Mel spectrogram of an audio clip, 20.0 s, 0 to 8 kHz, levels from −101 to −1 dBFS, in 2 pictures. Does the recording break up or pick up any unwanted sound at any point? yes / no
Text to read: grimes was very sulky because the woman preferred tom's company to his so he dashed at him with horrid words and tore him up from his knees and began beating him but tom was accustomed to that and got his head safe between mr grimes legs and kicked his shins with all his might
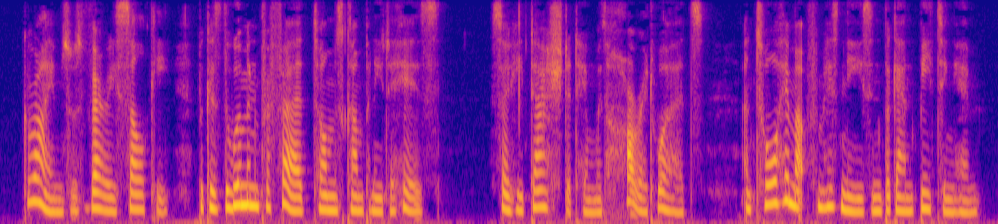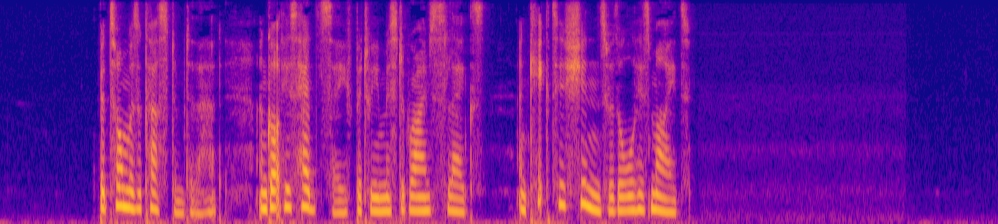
no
